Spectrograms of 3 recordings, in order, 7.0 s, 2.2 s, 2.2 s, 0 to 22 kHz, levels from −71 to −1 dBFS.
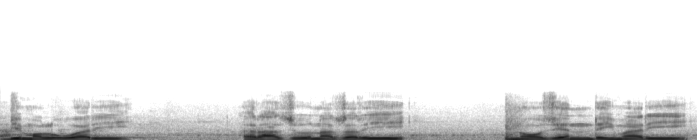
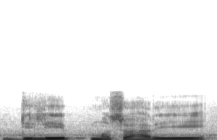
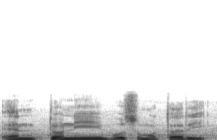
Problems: none marked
